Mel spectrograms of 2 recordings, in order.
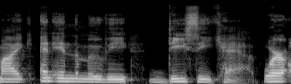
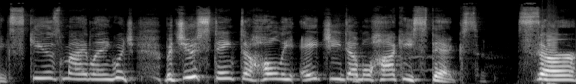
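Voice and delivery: very high, screaming, scolding tone; 11 semitones higher than usual. Describing a boy headed to the shower: imitating a mom screaming. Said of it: "his mom is just screaming at him".

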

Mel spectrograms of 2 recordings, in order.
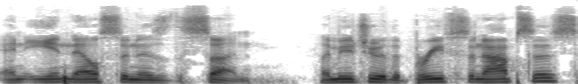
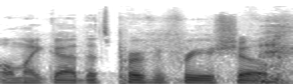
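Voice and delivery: put-on whisper, lower; 3 semitones lower than usual. Retelling what she whispered after a trailer: imitating someone whispering. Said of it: "she whispered in my ear".

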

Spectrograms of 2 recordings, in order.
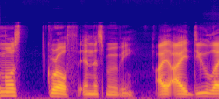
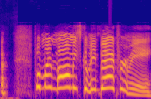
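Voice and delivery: mocking, very high-pitched, swooping voice; 4 dB louder than usual. Mocking a movie heroine who puts on her helmet: mocking imitation of Rey. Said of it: "puts on her helmet, like".

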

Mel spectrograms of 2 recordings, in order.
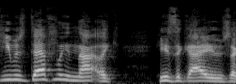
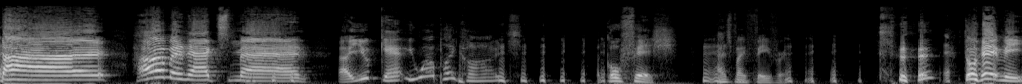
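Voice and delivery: very slow, simple, dim-witted and passive voice; 4 semitones higher, 3 dB louder than usual. Improvising a cast character just described as simple and dim-witted: simple, dim-witted voice. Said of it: "A little simple, dim-witted, and passive".

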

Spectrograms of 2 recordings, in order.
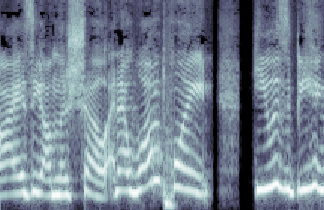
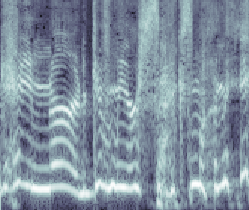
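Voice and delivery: put-on taunting voice, pitched higher; 5 semitones higher than usual. Acting out what Lana says to someone in the halls, imitating Lana. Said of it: "Lana's like".

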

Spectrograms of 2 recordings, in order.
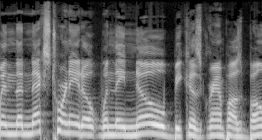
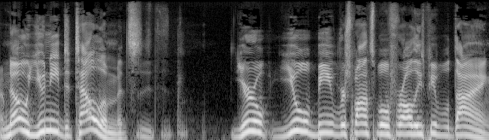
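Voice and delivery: plain

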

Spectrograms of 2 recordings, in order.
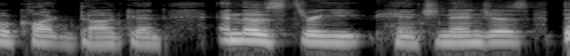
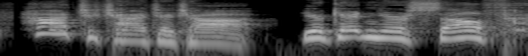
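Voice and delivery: put-on faint, watered-down Irish-Thai accent, pitched up; 6 semitones higher than usual. Retelling a scene where M. Bison turns to young Chun-Li: watered-down Irish-Thai accent. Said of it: "with this watered down Irish / Thai accent".

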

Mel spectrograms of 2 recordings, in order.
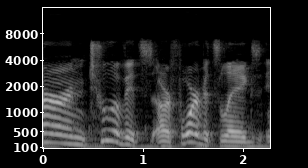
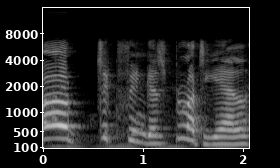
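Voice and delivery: put-on old English accent, higher and louder; 8 semitones higher, 4 dB louder than usual. Acting out a guy in merry old England: mock merry old England accent. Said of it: "I'm gonna assume merry old England".

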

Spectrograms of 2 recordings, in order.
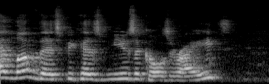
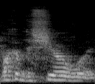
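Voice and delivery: put-on voice with a slight East Coast accent; 6 semitones lower, 4 dB quieter than usual. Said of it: "with that slightly East Coast accent".

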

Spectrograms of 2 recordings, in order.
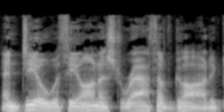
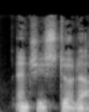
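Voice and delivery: plain

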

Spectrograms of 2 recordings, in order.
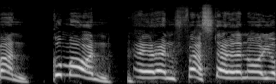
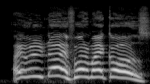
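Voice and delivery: put-on Turkish accent; 3 semitones higher than usual. Answering 'Who's this?' as someone from Turkey, put-on Turkish accent. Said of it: "Is that a Turkish accent?".

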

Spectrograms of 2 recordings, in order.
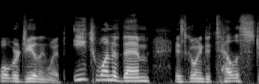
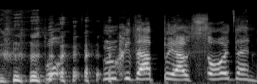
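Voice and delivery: mock Northern English accent, higher; 8 semitones higher than usual. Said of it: "Manchester and fucking Liverpudlian".

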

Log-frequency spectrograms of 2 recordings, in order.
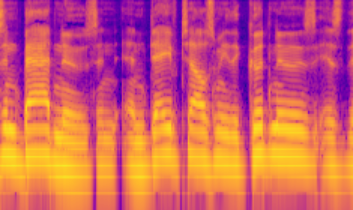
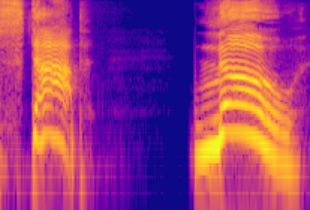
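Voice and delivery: high, raised yell with long stretched no; 8 semitones higher, 6 dB louder than usual. Retelling a fall down a mountain: imitating Dave screaming. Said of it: "Dave screams".

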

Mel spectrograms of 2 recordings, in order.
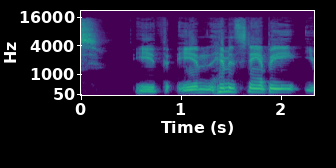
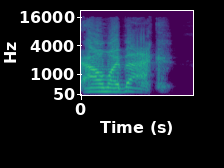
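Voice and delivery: put-on cartoon character scream; 3 semitones higher than usual. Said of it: "Homer is tossed outside screaming".

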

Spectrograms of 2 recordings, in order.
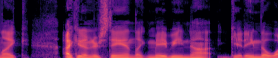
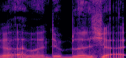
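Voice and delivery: grumbling movie-star impression, much quieter and lower; 3 semitones lower, 10 dB quieter than usual. Quoting Vin's answer when Sony offers him a project, in a grumbling Stallone voice. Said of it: "That was your Stallone voice".

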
